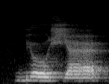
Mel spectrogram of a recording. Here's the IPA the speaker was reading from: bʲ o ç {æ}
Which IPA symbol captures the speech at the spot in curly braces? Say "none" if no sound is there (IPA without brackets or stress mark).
æ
